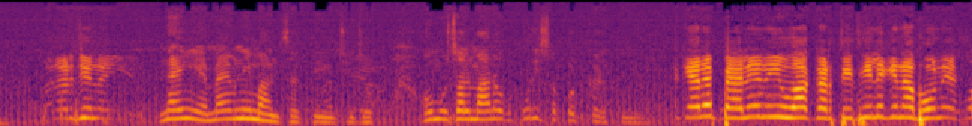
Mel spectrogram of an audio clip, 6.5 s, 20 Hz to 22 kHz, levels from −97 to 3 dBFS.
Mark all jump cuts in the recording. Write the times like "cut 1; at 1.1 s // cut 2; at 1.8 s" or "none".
cut 1; at 4.4 s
